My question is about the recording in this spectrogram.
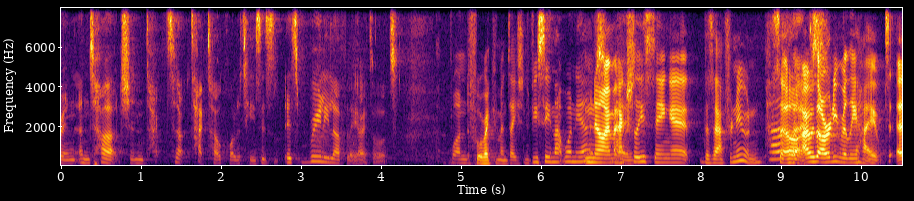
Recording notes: Girls On Film live at Karlovy Vary International Film Festival. Karlovy Vary International Film Festival 2023, where Girls On Film recorded an episode with an audience of festival goers.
